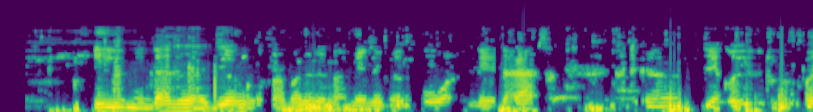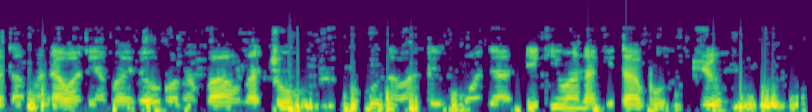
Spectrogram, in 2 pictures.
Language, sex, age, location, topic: Swahili, male, 25-35, Nakuru, education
